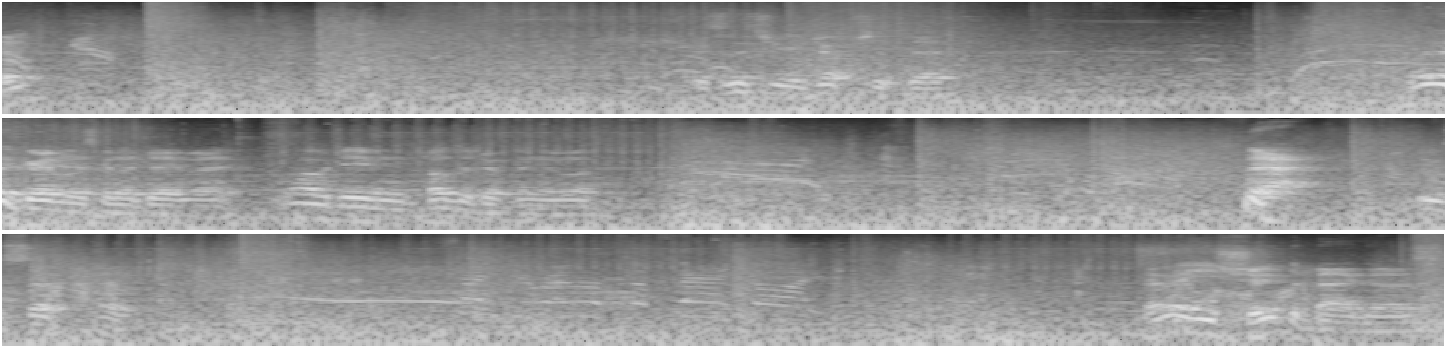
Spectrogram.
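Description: Gunfire from a vehicle turret rattles in quick bursts.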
